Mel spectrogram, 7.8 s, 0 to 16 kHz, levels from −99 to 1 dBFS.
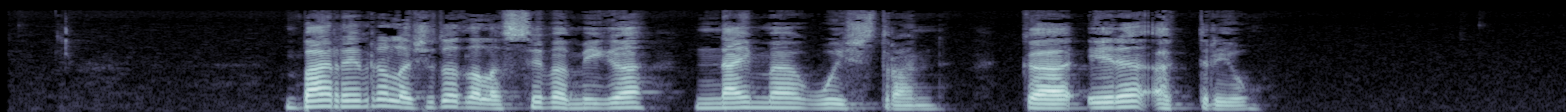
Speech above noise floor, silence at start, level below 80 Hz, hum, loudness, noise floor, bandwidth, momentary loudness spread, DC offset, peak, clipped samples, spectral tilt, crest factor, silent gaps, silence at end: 56 dB; 1.45 s; -62 dBFS; none; -20 LUFS; -76 dBFS; 11.5 kHz; 13 LU; under 0.1%; 0 dBFS; under 0.1%; -4.5 dB/octave; 22 dB; none; 1.55 s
